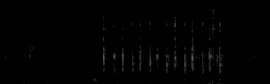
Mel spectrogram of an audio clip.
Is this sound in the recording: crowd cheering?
no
